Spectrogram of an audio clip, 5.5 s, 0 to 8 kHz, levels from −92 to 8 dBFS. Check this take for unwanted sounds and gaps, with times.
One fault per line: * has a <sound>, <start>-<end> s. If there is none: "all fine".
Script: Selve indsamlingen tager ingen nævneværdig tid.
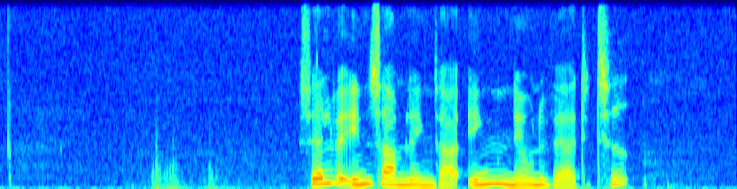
* has a thud, 1.1-1.9 s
